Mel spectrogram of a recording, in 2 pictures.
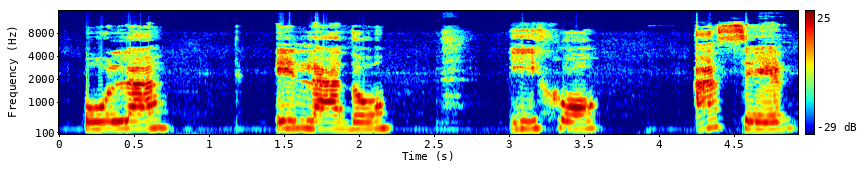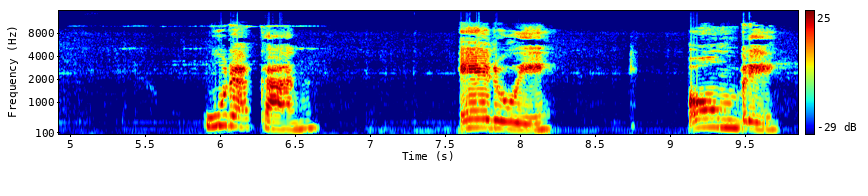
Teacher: sempre que aparecer a letra H, a pronúncia vai iniciar com a letra seguinte, com a vogal seguinte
